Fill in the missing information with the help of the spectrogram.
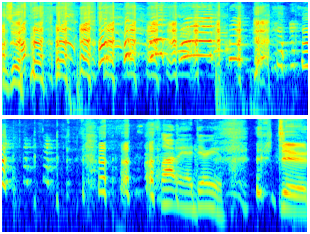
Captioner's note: laughing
